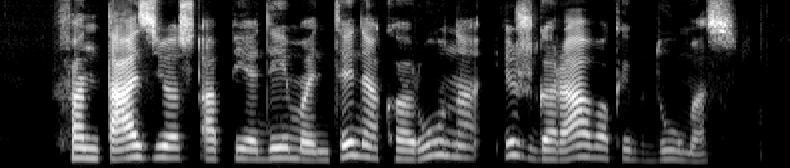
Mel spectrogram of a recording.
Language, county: Lithuanian, Vilnius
